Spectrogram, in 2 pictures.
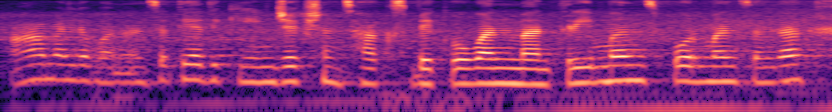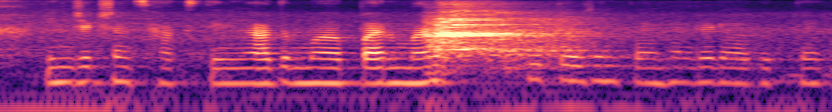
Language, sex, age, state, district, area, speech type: Kannada, female, 30-45, Karnataka, Bangalore Rural, rural, spontaneous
